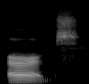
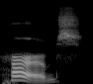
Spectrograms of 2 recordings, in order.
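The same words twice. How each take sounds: First: The word begins with a vowel sound. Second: The word begins with an h sound. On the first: The speaker calls it right. "we say herbs" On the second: The speaker calls it wrong. "It is written with an H, but we don't say herbs"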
